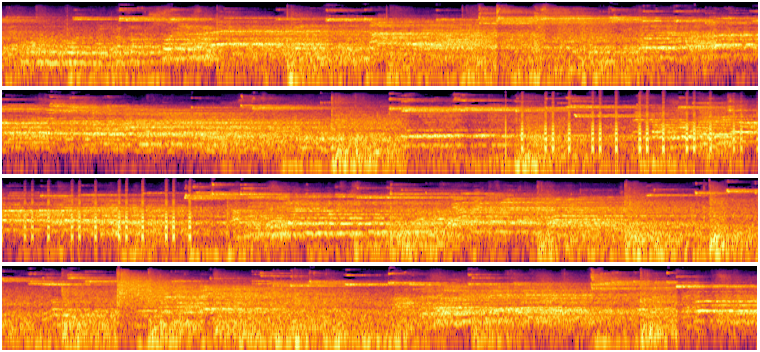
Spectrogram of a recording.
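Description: Basketball game sounds in a gym hall: players' voices and shouts over the ball bouncing on the court floor, with a run of sharp knocks about midway.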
